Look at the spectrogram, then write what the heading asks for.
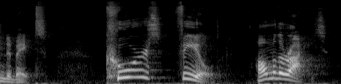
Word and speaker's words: Coors: my family and I have heard other families do call it say kurz there's a lot of Germans that came to Colorado and I know a lot of people probably pronounce Coors and the old German sense and it's probably just been passed down through the generations and that's probably why it's hurt as kurz I'm still sticking with Coors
